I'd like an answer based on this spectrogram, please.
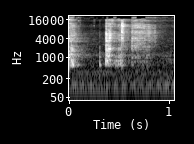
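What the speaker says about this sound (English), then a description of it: "I'm gonna scoop it with this teaspoon." A metal teaspoon scoops freshly ground nutmeg, giving a few quick, faint clinks against a container in a quiet kitchen.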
